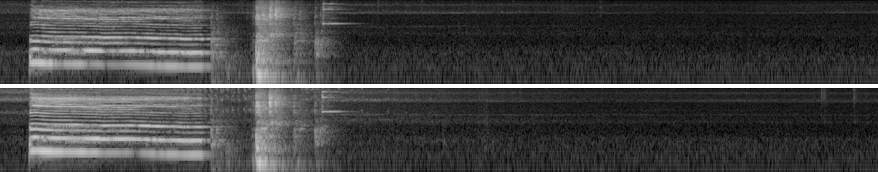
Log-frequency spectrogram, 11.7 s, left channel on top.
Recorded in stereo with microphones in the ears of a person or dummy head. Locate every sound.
0.4 s a scream: 60° right (ahead or behind), 0.9 m; by 2.7 s 70° right (ahead or behind), 3 m
2.8 s a door slam: 35° right (ahead or behind), 7.5 m
4.3 s a clink: 65° right (ahead or behind), 2 m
